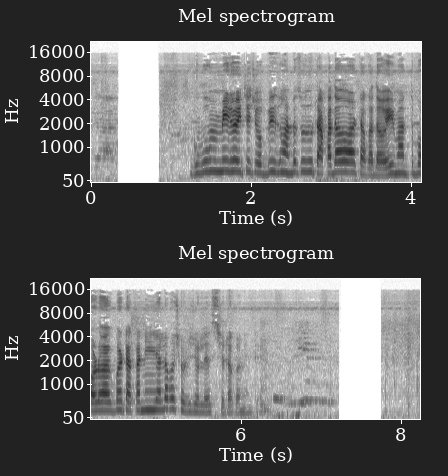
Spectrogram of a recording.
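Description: A woman speaks close by in a steady, melodic voice.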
